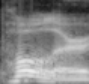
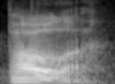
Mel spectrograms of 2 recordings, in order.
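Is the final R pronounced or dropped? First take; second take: pronounced; dropped. First: It is said with the final R. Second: It is said Australian-style, without the final R.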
